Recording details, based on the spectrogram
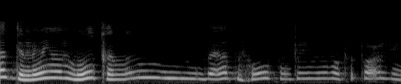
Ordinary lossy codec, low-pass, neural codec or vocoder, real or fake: none; none; codec, 16 kHz, 1 kbps, FunCodec, trained on LibriTTS, 50 frames a second; fake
